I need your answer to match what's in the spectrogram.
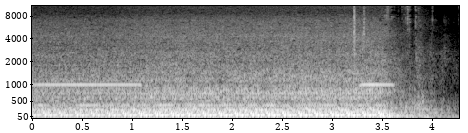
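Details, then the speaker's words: GM truck idling after an oil pan gasket job and a new, tightened motor mount, checked for knocking and oil pressure. Even, steady idle with no knocks or ticks before shut-off. Normal idle. "Let's just fire it up real quick. Make sure we don't have any knocking noises."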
